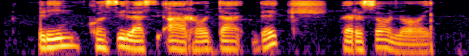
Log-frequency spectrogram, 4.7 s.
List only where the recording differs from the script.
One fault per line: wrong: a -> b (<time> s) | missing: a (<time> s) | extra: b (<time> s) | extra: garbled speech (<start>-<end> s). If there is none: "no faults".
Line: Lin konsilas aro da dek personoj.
no faults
